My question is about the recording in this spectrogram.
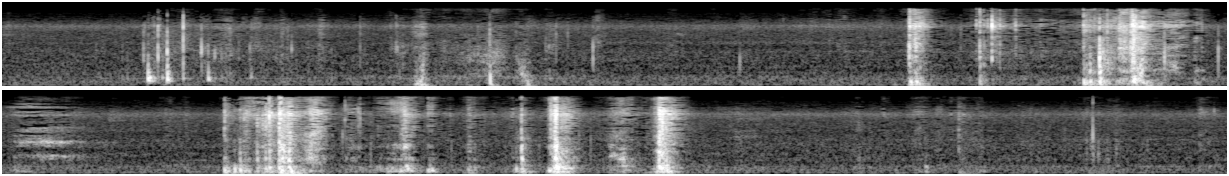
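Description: A cardboard shipping box being handled and its packing tape slit and torn open: a string of short scrapes, rips and knocks, busiest from about seven to nine and a half seconds in.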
